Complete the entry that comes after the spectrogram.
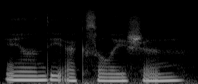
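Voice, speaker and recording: A woman leading a guided meditation in a soft, breathy, half-whispered voice, calm and gentle, with long pauses between phrases. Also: fairly low pitch, no room sound.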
